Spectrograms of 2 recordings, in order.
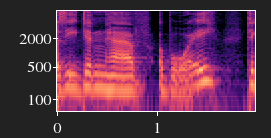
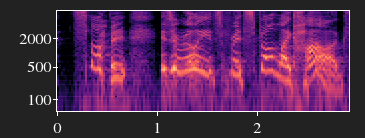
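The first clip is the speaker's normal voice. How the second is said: giggling while talking, higher and quieter; 12 semitones higher, 6 dB quieter than usual. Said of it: "That's why I'm laughing like a ten-year-old".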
